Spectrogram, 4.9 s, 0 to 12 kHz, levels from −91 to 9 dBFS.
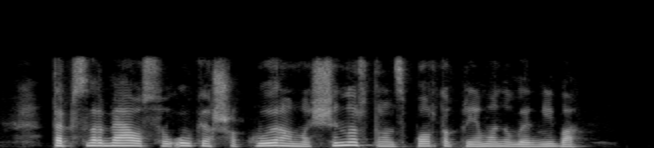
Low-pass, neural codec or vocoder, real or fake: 7.2 kHz; codec, 16 kHz, 2 kbps, FreqCodec, larger model; fake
